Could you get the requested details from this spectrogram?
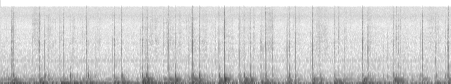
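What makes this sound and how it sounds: Fingertips and nails of both hands scratch and tap on a small, solid old book with a printed orange paper or card cover, lying in front of the microphone. The result is a quick, uneven patter of soft, dull taps mixed with scratchy rustling. The sound is mostly low and muffled, and each tap dies away almost at once.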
